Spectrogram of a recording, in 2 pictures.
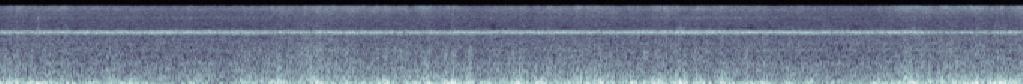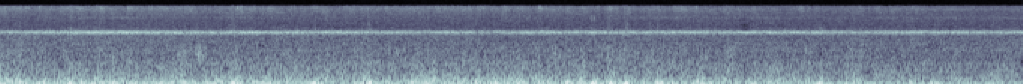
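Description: Electric suburban local train (EMU) running along the track, a steady heavy rumble of wheels on rails from its open doorway. A steady high-pitched whine sits over it.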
